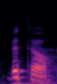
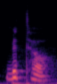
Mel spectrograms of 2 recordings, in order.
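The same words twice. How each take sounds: The two takes are said the same way.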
